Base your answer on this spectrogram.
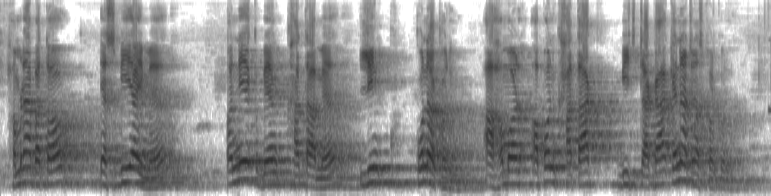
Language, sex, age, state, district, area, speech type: Maithili, male, 60+, Bihar, Madhubani, urban, read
